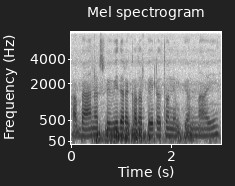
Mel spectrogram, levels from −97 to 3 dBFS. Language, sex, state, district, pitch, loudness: Telugu, male, Telangana, Mahabubabad, 140 Hz, -17 LUFS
